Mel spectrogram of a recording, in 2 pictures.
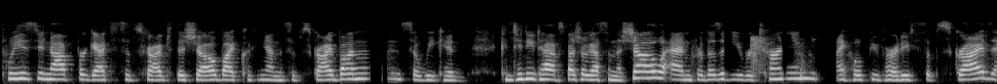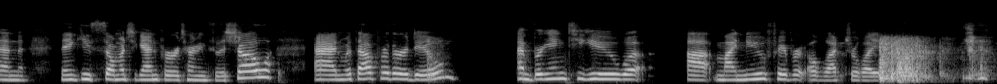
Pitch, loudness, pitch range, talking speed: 225 Hz, -20 LUFS, 210-250 Hz, 185 wpm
